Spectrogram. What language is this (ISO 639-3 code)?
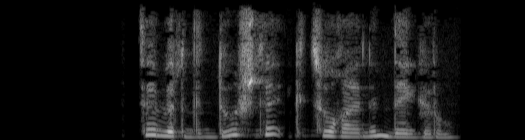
kab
